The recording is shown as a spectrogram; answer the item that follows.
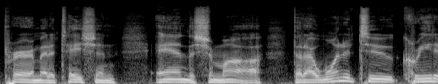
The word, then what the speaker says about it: Shamah: Am I saying that correctly? – Yeah, Shamah.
